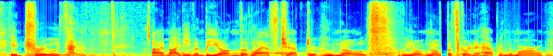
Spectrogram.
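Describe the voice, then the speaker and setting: With noticeable background noise behind him, a man at a medium pitch keeps a moderate pace and very even loudness while his pitch swings very widely. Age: 60s. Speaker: minister. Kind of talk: sermon.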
